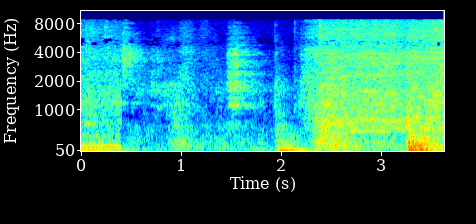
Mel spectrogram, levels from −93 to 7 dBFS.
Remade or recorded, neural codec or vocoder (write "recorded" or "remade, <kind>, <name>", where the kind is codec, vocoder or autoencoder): recorded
